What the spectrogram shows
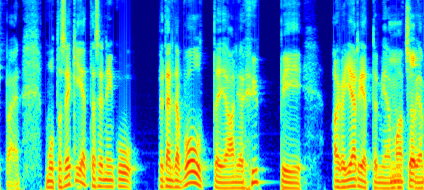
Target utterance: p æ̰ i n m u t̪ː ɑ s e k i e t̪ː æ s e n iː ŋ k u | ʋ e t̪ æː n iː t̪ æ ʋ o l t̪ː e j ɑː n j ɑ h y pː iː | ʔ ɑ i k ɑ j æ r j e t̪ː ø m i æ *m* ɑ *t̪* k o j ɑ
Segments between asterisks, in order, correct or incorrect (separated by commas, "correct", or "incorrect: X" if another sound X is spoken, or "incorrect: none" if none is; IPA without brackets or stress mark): correct, correct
